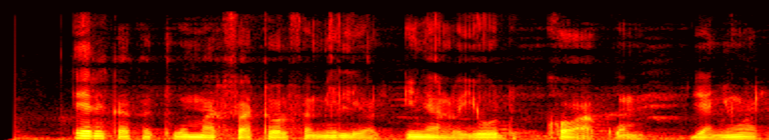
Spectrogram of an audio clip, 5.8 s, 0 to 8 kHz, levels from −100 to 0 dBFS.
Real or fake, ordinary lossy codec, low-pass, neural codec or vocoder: real; MP3, 64 kbps; 7.2 kHz; none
